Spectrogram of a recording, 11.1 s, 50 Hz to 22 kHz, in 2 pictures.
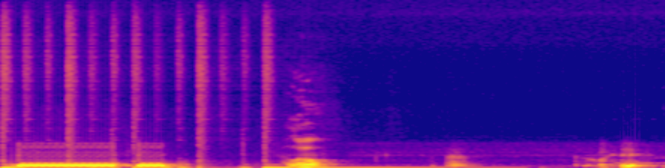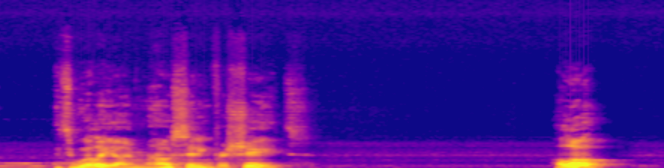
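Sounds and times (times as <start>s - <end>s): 
low rumble: 0.0s - 4.4s
telephone ringing in electronic bursts in an apartment: 0.2s - 1.4s
speech: 6.1s - 8.1s, 10.2s - 10.6s.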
